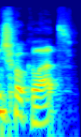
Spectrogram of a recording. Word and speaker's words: Chocolat: Don't pronounce the T. – Chocolat. – Chocolat. – Chocolat. – Chocolat. He's given us a scene from Chocolat. – He's given us a scene from Chocolat because that's how it's spelt. Like, the French must just see T's and go, nah.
